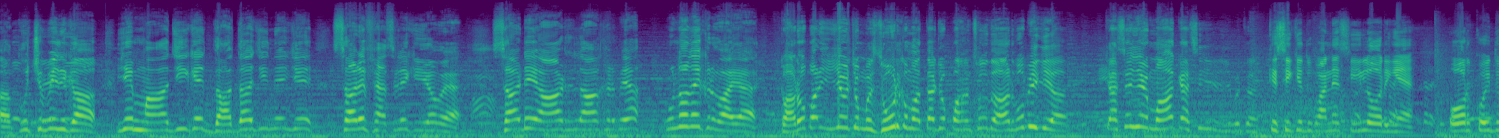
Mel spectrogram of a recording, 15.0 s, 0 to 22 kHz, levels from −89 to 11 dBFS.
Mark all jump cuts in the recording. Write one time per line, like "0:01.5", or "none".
0:01.1
0:07.7
0:12.6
